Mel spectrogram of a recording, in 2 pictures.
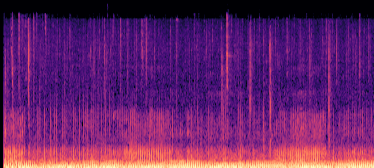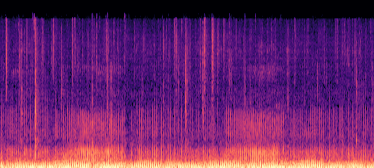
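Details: A domestic cat purrs steadily beside a winter fireplace, a low rumble swelling with each breath, over a crackling fire.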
